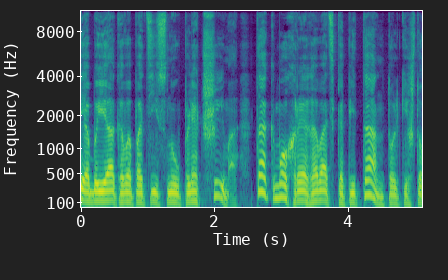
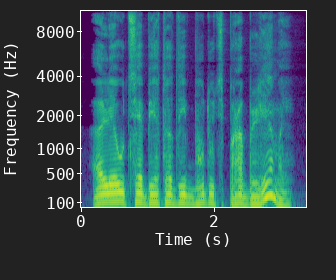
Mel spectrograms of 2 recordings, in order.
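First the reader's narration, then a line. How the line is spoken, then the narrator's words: Mumbling. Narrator (Belarusian): прамармытала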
